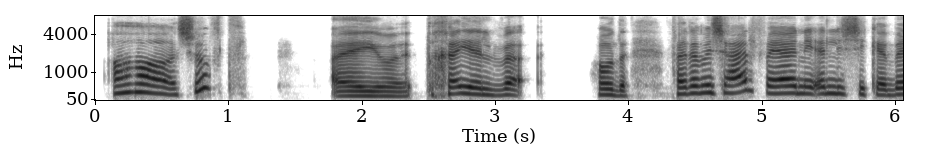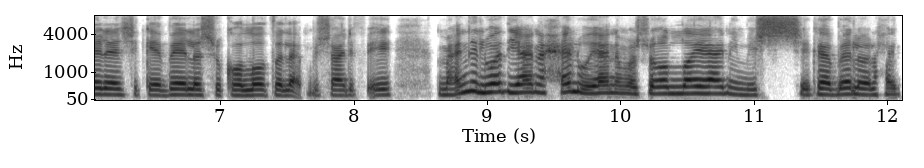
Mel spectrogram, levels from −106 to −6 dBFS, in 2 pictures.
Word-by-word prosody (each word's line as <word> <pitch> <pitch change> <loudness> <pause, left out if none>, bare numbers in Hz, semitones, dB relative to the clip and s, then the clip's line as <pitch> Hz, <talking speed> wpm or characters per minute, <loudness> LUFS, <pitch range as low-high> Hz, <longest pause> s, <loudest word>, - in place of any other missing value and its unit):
آه 265 -4 +3
شُفت، 370 - -3 0.6
أيوه 160 -1 +1
تخيل 230 -5 0
بقى، 205 - -1 0.5
حودة، 200 -4 -1 0.3
فأنا 235 +3 +1
مش 270 0 0
عارفة 270 +1 0
يعني، 250 -1 +3
قال 240 +1 -1
لي 240 - -3
شيكابالا، 215 0 0
شيكابالا، 195 +1 0
شوكولاتة، 190 0 0
لأ 180 - -2
مش 185 - -10
عارف 185 0 -3
إيه، 200 +1 -3 0.3
مع 205 0 -2
إن 300 +5 +2
الواد 300 0 +3
يعني 280 -1 +2
حلو 300 +3 +1
يعني 135 +1 +2
ما 125 -2 -2
شاء 240 - 0
الله 245 0 +2
يعني، 245 -2 +3
مش 195 0 -5
شيكابالا 215 +2 0
ولا 205 0 +1
حاجة. 210 - -6
215 Hz, 165 wpm, -22 LUFS, 190-250 Hz, 0.6 s, آه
